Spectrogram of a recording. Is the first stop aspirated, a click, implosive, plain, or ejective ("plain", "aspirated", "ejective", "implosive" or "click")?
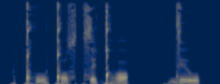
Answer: click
